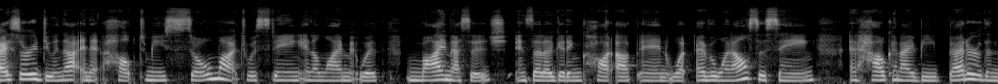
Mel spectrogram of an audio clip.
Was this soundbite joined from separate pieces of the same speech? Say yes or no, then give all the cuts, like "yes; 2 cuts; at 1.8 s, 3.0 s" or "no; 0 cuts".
yes; 1 cut; at 4.0 s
